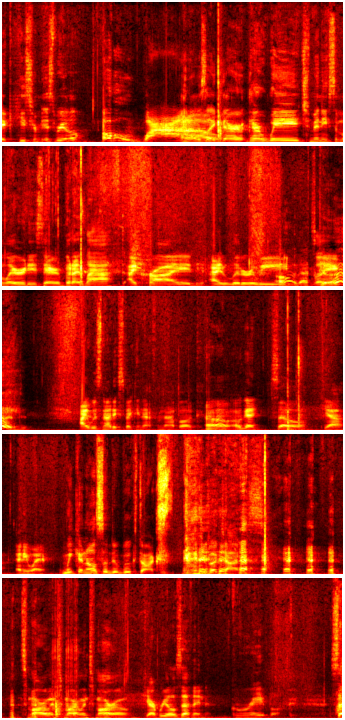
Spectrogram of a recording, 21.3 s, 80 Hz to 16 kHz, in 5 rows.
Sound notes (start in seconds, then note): 15.0 laughing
